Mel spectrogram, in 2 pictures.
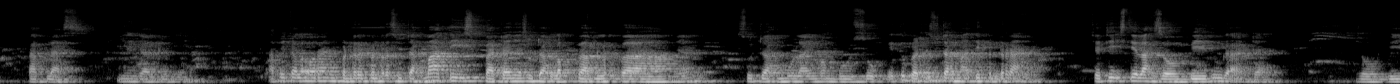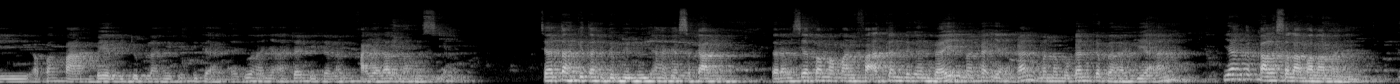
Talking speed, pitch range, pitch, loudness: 135 wpm, 130-155 Hz, 140 Hz, -21 LUFS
